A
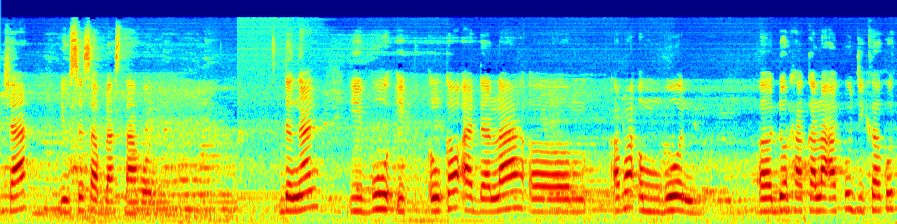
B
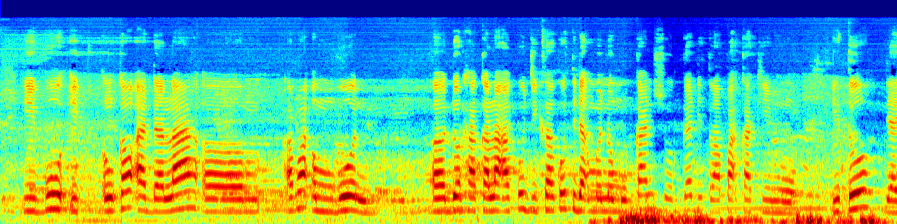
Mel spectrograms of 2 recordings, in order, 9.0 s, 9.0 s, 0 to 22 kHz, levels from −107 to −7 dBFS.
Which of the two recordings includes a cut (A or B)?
A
